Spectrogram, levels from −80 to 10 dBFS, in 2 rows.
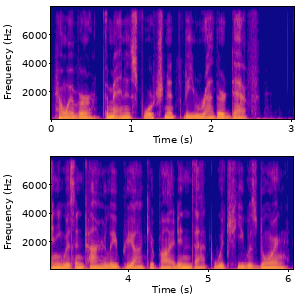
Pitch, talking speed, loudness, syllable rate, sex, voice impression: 100 Hz, 180 wpm, -17 LUFS, 5.6 syllables/s, male, masculine, slightly old, powerful, slightly soft, slightly muffled, slightly halting, sincere, mature, friendly, wild, kind, modest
